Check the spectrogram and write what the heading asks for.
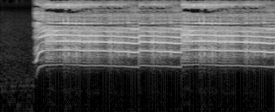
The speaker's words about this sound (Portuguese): Ao ouvir minha fala, o garoto pareceu se transformar. Aumentou a frequência da sua respiração de uma forma estranha e subitamente começou a berrar.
